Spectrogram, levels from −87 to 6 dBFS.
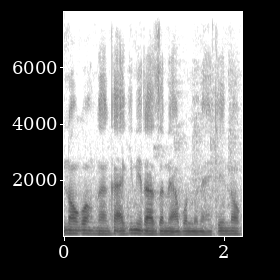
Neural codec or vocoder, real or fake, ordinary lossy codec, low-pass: none; real; none; none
